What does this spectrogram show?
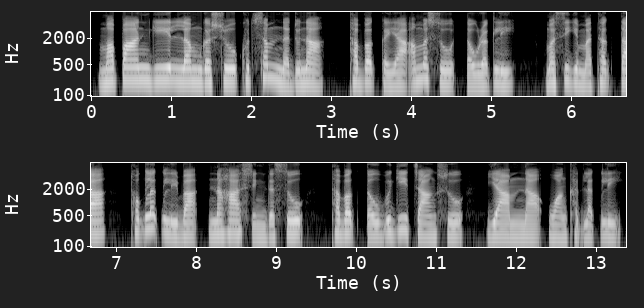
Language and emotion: Manipuri, neutral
